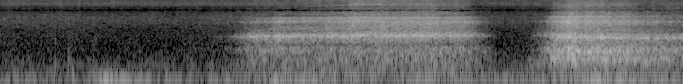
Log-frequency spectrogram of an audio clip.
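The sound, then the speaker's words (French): Soft breath is blown close to the microphone in two airy, hushed gusts, a longer gentle exhale and then, after a brief pause, a second breath, with no talking. “Mon souffle se joint à l'histoire”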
